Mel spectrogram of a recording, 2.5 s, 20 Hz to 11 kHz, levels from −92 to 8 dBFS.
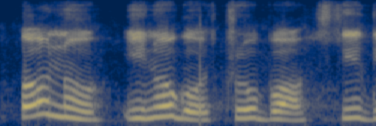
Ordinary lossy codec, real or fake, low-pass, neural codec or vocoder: Opus, 16 kbps; real; 9.9 kHz; none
